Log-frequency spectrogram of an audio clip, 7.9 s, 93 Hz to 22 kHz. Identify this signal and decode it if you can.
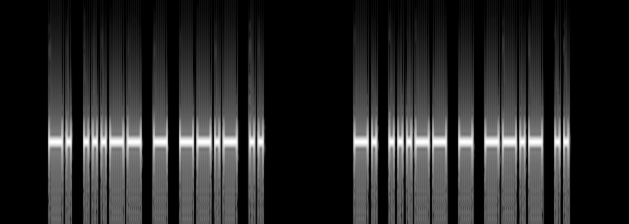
Morse code, heard as a keyed tone, about 22 wpm, 700 Hz. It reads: N3TQI N3TQI
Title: USA Call Signs - 5 Characters - Repeated 2x - 22wpm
